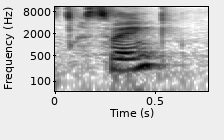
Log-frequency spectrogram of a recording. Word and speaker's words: Swank: Swank, é, pronunciei certo.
